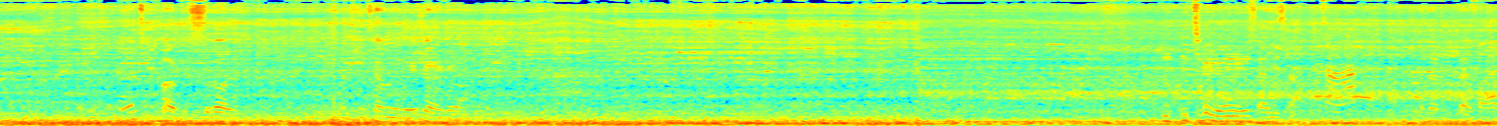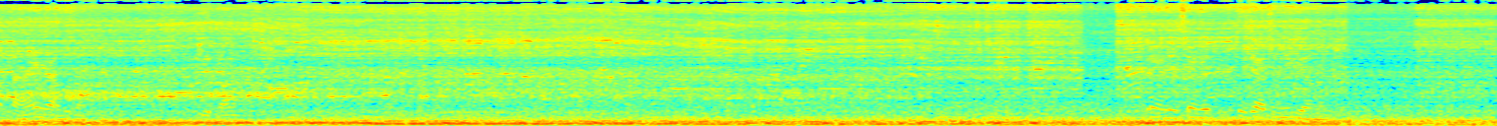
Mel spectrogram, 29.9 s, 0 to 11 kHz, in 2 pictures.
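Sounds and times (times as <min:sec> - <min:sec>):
car engine and tyres rumbling: 0:00.0 - 0:29.9.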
